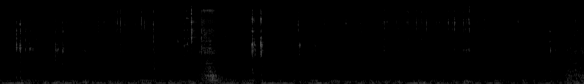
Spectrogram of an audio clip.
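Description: A metal blade scrapes and slices a solid white bar of soap held in the hand, shaving it into fine crumbly pieces. The sound is a quiet, steady run of crisp, bright scraping and crunching bursts, with a louder crunch near the middle.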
